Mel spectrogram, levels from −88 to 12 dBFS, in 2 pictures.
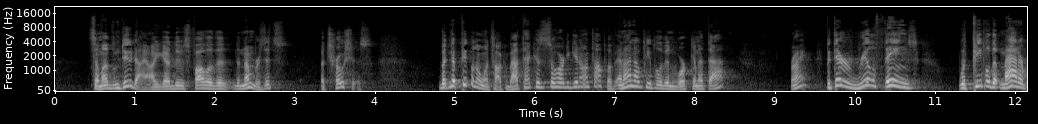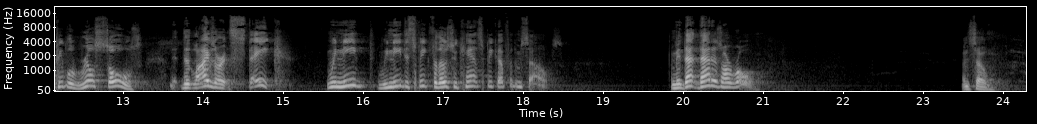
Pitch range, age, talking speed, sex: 130-205 Hz, 50-69, 210 wpm, male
